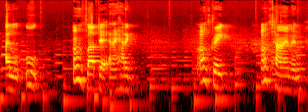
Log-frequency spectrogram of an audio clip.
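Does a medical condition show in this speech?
Yes: stutter; stutter since childhood, avoided oral communication in earlier life; speaks with audible stutter in this recording; often stutters over own name, listeners think name forgotten, listeners may need time to adjust; here repeated sounds, prolonged sounds.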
